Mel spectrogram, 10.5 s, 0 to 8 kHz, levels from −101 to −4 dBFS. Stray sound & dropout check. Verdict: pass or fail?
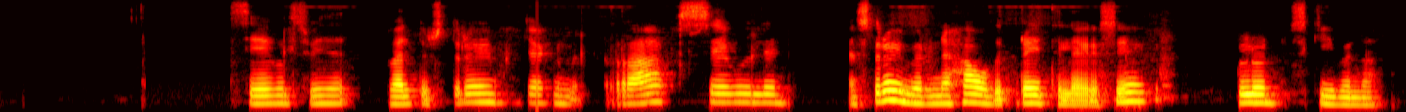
pass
